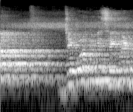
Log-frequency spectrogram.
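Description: A man's voice drawn out in long sounds held at a steady pitch, twice, close to chanting or singing.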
